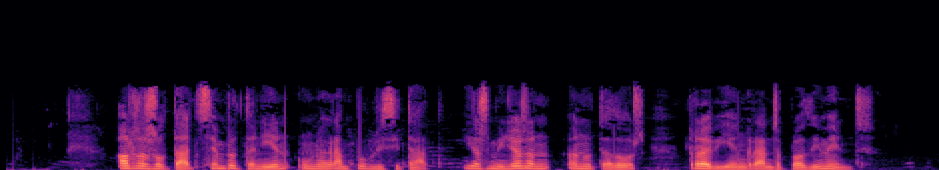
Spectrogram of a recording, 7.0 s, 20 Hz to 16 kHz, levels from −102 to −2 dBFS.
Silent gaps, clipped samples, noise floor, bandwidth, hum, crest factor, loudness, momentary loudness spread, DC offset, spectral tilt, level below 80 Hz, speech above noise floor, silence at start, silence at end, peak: none; under 0.1%; -67 dBFS; 8.2 kHz; none; 22 dB; -34 LUFS; 11 LU; under 0.1%; -5 dB/octave; -66 dBFS; 33 dB; 0.9 s; 0.55 s; -12 dBFS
